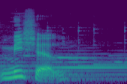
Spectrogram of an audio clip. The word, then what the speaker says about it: Michael: Speaking of Michael, I mean now we have also heard how his name is pronounced for real. So it's Michelle.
